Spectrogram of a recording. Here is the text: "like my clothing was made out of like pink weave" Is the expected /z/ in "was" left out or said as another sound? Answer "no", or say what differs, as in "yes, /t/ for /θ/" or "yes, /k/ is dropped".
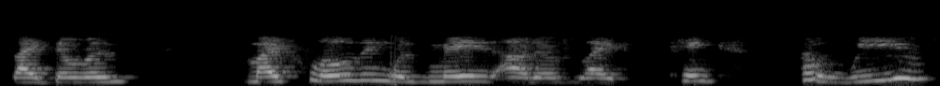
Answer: no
